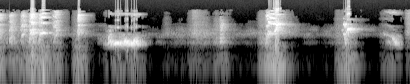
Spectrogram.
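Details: African grey parrots whistling and calling: rapid clicky chattering, a low buzzy drawn-out call, harsh squawks and a short falling whistle, varied sounds repeated over eight seconds, indoors.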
